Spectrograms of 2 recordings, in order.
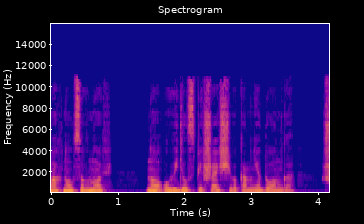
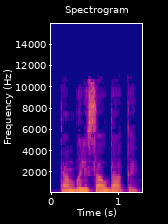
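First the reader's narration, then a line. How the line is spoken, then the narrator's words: Plain. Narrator (Russian): сказал он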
